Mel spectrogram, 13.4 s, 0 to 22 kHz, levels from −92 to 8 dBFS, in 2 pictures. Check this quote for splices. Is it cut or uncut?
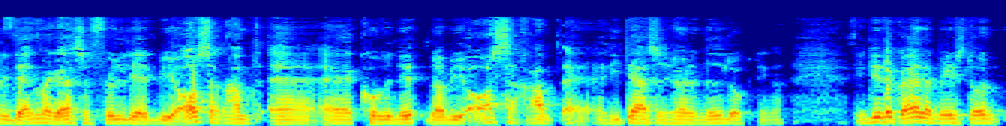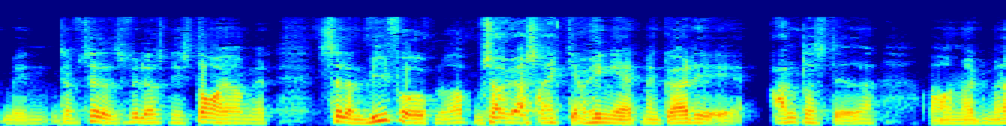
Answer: cut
